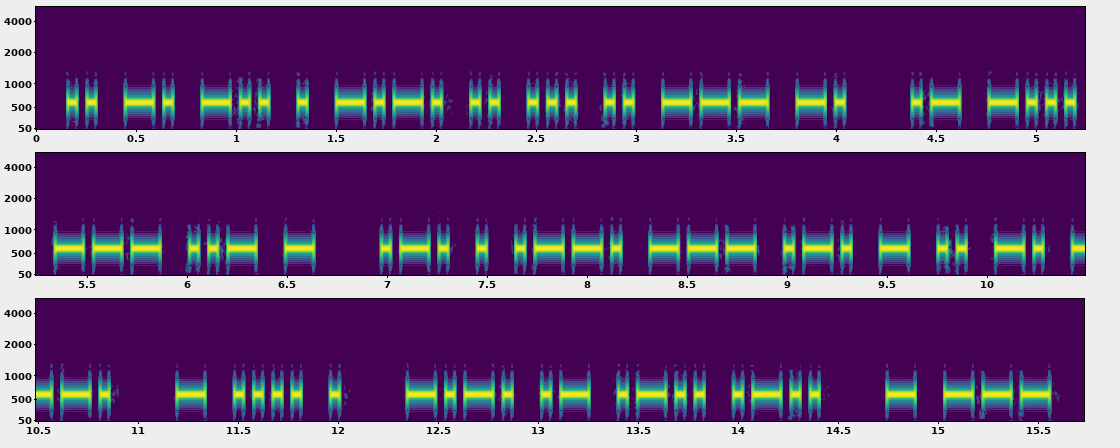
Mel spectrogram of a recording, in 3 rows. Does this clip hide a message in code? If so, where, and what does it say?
Yes: Morse code from 0.2 to 15.6 s, heard as a keyed tone, about 25 wpm, 600 Hz. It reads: INDECISION ABOUT REPORTING THE CALL TO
